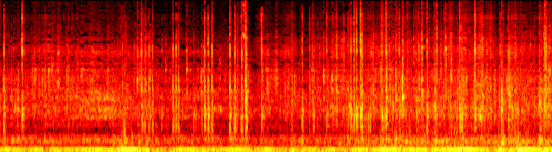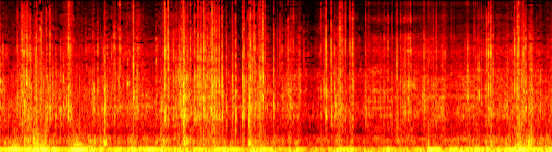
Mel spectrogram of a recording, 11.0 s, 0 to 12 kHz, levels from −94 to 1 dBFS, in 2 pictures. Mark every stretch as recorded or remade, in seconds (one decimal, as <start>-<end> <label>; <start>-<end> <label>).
0.0-9.2 recorded; 9.2-10.3 remade; 10.3-11.0 recorded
